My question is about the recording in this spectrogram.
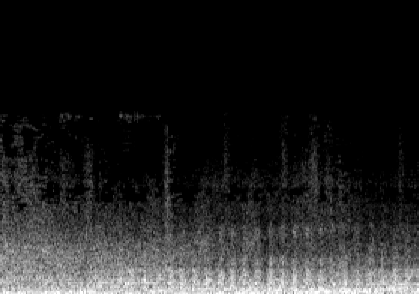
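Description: Steam locomotive running: a steady, dense mechanical noise, with background music held underneath.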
